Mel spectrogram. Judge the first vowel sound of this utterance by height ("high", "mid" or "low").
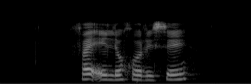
low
